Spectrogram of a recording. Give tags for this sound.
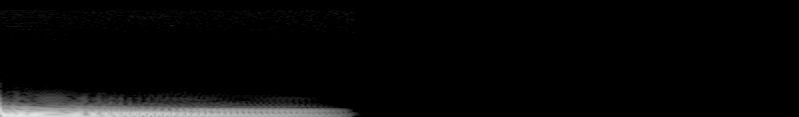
hit sub impact

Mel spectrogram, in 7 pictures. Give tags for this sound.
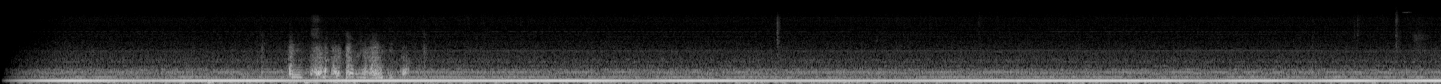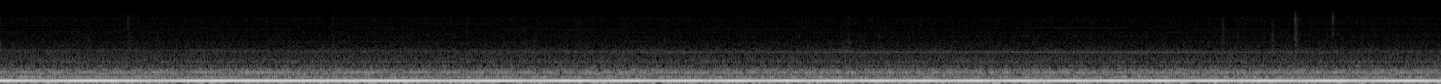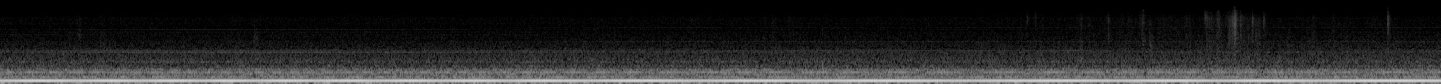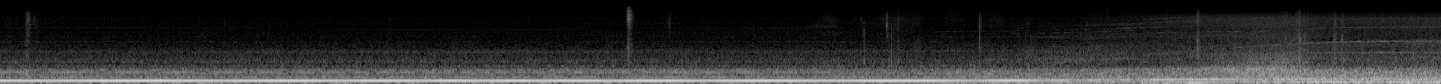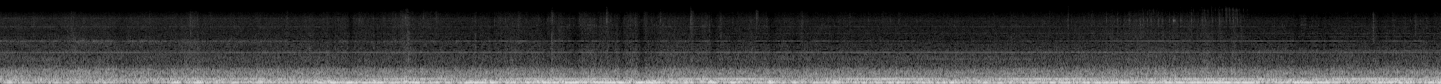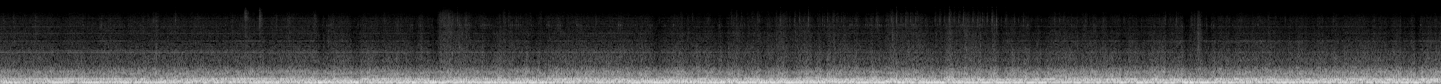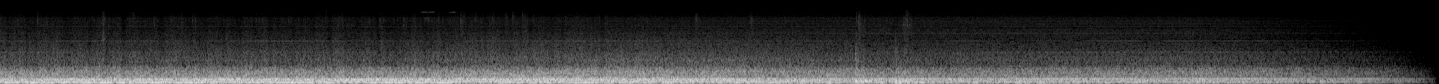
take-off airplane jet

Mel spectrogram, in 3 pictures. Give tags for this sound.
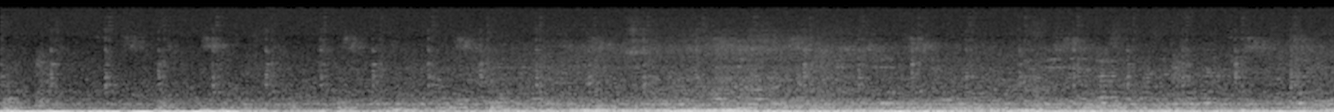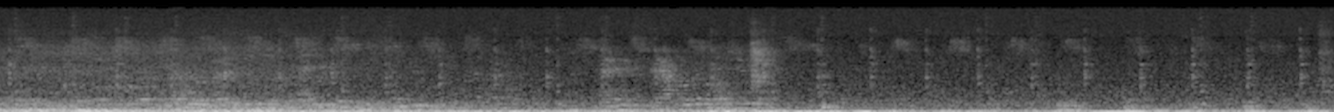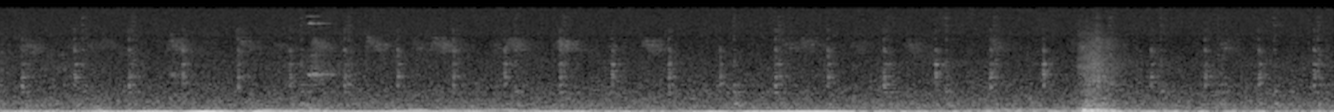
clock room

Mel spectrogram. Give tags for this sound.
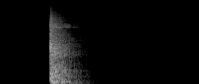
war weapon shot gunshot military firing army rifle gun pistol shooting

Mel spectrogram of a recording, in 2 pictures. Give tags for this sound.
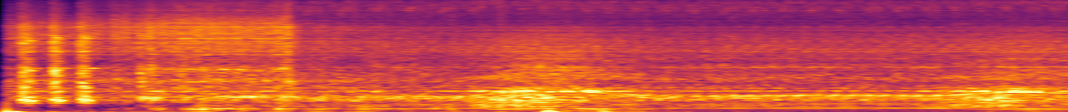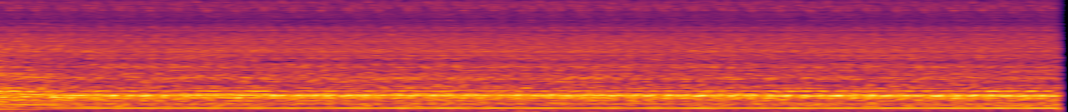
car car-engine car-engine-ignition car-engine-start cars driving engine engine-ignition engine-start ignition road start starting street traffic turn-over turning-over

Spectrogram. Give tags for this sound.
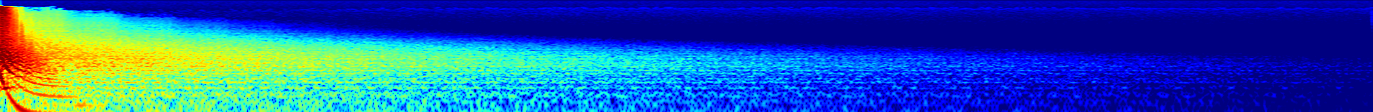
bassdrum big boom hardcore reverb

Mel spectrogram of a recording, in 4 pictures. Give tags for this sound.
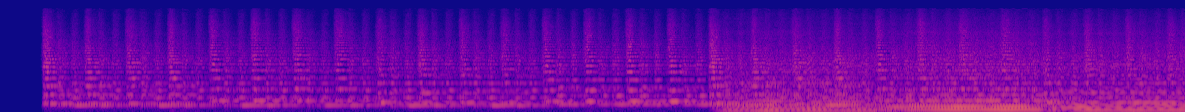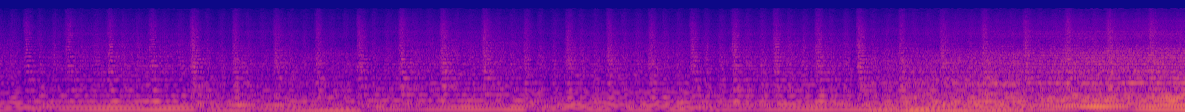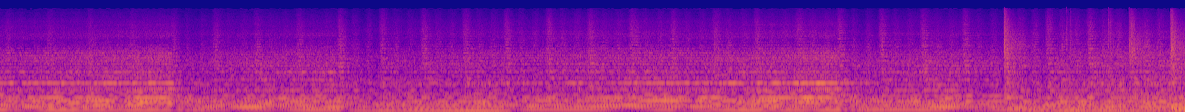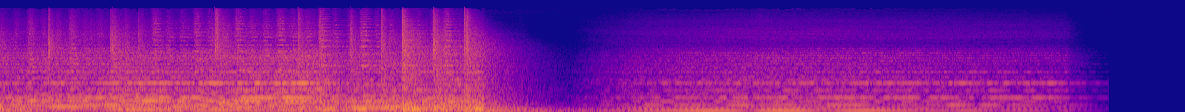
epic trailer song movie epicmusic soundtrack

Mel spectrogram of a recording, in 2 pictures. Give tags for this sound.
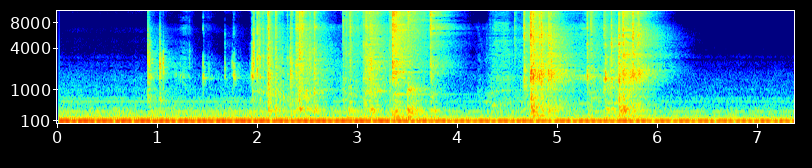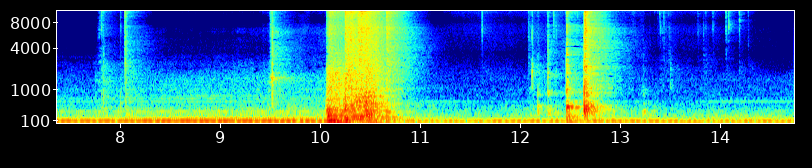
button buzz can coin coins coke crash drop fridge hit hum machine mechanical vend vending vending-machine

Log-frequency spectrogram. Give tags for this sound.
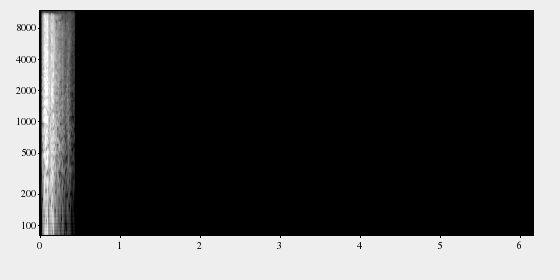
convolution FX impulse-response IR

